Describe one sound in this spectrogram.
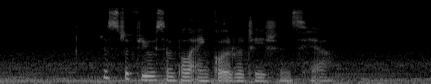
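A young girl speaks calmly and close by.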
